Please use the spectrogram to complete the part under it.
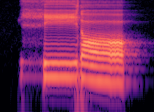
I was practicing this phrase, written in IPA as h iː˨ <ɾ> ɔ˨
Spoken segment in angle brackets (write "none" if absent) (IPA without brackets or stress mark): ɾ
